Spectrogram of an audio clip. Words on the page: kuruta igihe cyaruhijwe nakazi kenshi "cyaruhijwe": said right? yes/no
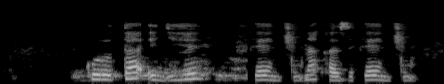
no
